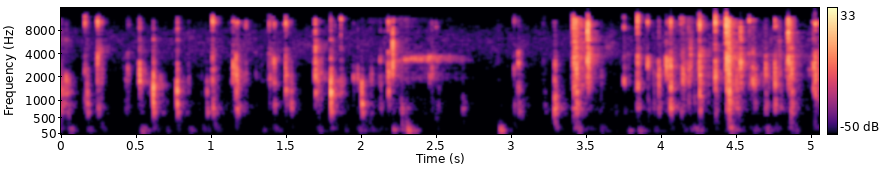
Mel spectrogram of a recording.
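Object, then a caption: Plastic keyboard with round keycaps. Fingertips type steadily on a black plastic keyboard with hollow, round, pastel retro keycaps. Quick, dry plastic clicks and clacks come in bursts, bright and mid-pitched with little low end and almost no ring. There is a brief pause just before the three-second mark.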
